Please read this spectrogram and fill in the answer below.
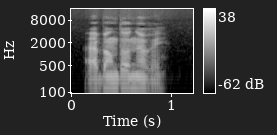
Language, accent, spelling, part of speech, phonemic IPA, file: French, France, abandonnerais, verb, /a.bɑ̃.dɔn.ʁɛ/, LL-Q150 (fra)-abandonnerais.wav
- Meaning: first/second-person singular conditional of abandonner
